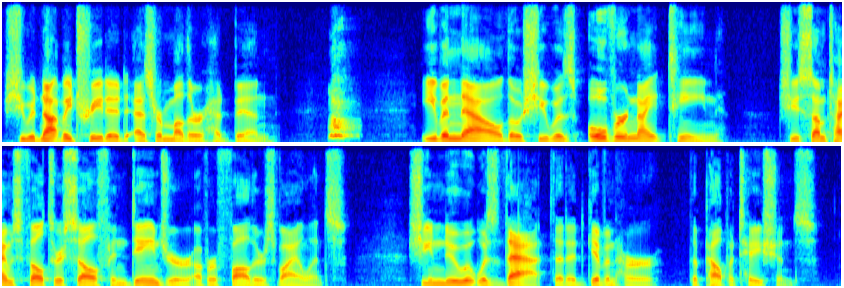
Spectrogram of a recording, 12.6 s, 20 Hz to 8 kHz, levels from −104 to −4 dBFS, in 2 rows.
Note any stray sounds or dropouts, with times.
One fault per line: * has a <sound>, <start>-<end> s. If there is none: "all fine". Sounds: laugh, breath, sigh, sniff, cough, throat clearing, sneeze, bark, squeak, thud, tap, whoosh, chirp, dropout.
* has a bark, 2.4-2.7 s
